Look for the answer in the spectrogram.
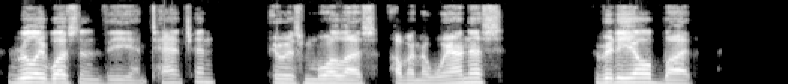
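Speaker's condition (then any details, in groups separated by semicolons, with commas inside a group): ALS, C9 mutation; still talks, early bulbar throat involvement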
